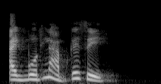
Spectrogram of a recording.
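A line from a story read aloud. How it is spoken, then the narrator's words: Terrified scream. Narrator (Vietnamese): Lam Tuyết sợ hãi tới mức hét lên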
